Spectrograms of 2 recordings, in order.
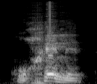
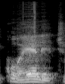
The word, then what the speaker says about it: Kohelet: hebraico é chamado de Kohelet. Kohelet. Kohelet. Kohelet. Tá? Há quem pronuncie Kohelet ou Kohelet. Fale como você quiser.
